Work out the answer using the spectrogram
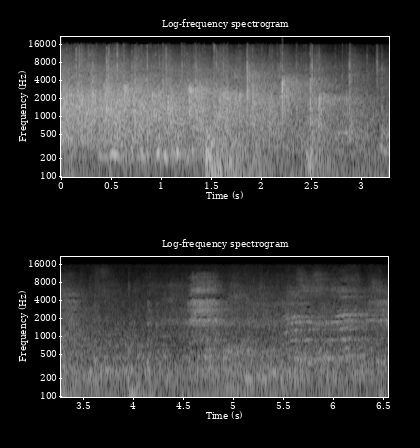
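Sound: audience clapping hands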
